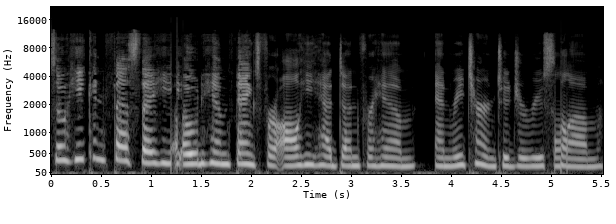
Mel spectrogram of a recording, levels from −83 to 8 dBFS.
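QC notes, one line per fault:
0 to 2.0 s, adaptive stream starting at a low bitrate: the speech opens thin, with the top end smeared and swirly. That fits a low-bitrate start around 20 kbit/s HE-AAC while the player sizes up the link. At 2.0 s it jumps cleanly to fuller sound, closer to a 96 kbit/s AAC-LC stream, with no gap.
1.2 to 1.32 s and 5.04 to 5.16 s, chunks out of order: each spot has a brief jumbled stutter. Two 60 ms pieces swap, so one plays a chunk late. Nothing drops out, but the hard joins at the swapped edges give the garbled moment.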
